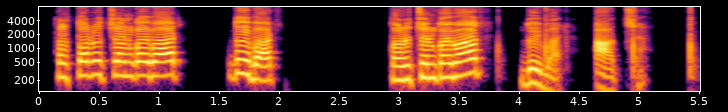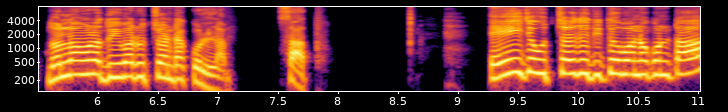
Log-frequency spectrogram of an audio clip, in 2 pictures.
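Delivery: ordinary talk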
